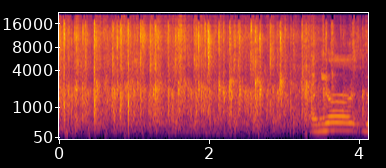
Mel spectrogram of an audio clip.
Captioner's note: applause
